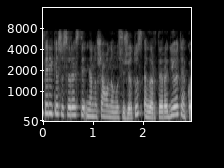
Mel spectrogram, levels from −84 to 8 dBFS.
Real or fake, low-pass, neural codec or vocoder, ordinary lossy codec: real; 7.2 kHz; none; AAC, 48 kbps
